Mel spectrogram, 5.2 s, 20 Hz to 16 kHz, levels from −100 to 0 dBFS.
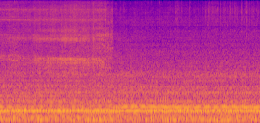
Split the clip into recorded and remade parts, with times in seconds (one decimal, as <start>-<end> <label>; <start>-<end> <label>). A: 0.0-0.5 recorded; 0.5-1.9 remade; 1.9-2.3 recorded; 2.3-2.9 remade; 2.9-5.2 recorded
